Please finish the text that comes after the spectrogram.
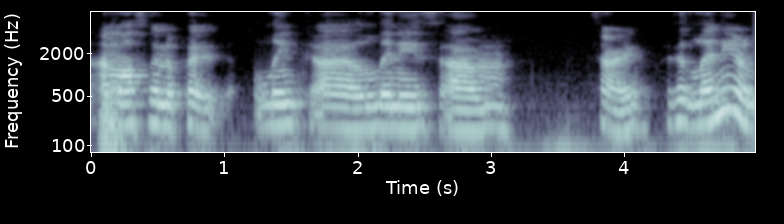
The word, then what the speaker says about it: Lennie: LENNY. IE. LIE ENNI. Yeah. Not Y. No. LIENNI. That's spelled very IE. different. Don't forget the E at the end. IE. Oh, Lennie like LENNIE. Yeah. Oh, okay, no Y. IE.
